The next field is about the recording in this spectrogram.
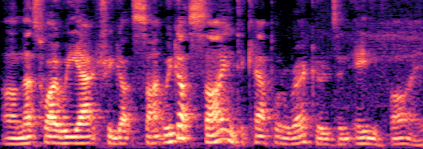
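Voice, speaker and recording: A man's voice: medium pitch, fairly bright tone. An older man, a musician hosting a fan livestream, chatting casually and often stopping to restart his sentences. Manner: halting, frequent restarts and repeated words. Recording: echoey room, faint ambient noise.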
